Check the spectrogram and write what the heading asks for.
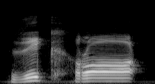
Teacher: جب زال کو کاف کے ساتھ ملائیں گے صفت شدت اور ہمس دونوں آئے گی، اور را کو موٹا پڑھیں گے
